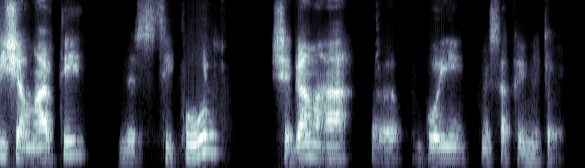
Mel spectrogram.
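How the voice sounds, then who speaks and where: Very slowly, a man speaks at a fairly high pitch with ordinary pitch variation and long, frequent pauses. The sound is dry and close, without echo. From Hungary. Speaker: Holocaust survivor. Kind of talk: testimony. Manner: halting.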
